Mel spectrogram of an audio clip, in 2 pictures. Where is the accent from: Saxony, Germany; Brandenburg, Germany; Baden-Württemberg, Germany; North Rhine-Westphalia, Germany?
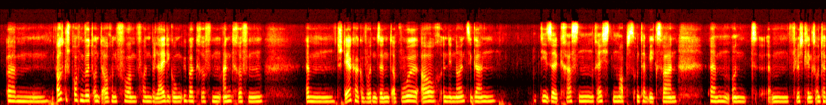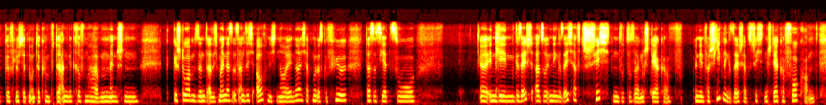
Saxony, Germany; Leipzig; moved away as an adult; also born or lived in Braunschweig / Hildesheim; now in Berlin, Germany; Ich bin geboren und aufgewachsen in Leipzig und lebe jetzt schon mindestens elf, nein, fast zwölf Jahre in Berlin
